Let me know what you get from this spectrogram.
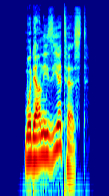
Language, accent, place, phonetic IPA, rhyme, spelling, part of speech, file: German, Germany, Berlin, [modɛʁniˈziːɐ̯təst], -iːɐ̯təst, modernisiertest, verb, De-modernisiertest.ogg
- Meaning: inflection of modernisieren: 1. second-person singular preterite 2. second-person singular subjunctive II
